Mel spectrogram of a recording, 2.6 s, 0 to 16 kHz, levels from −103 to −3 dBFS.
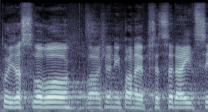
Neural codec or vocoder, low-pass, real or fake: codec, 44.1 kHz, 7.8 kbps, Pupu-Codec; 14.4 kHz; fake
